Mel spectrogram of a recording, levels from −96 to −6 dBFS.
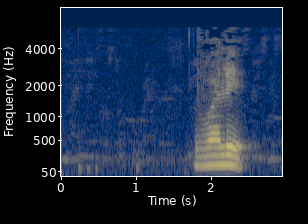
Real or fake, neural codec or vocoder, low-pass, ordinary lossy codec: real; none; 7.2 kHz; MP3, 24 kbps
